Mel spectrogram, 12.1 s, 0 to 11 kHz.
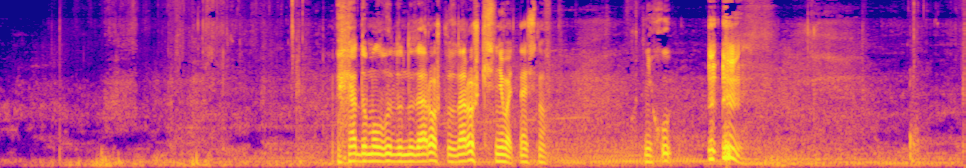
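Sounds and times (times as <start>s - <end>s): footsteps on dirt and grass: 1.3s - 5.3s, 10.1s - 12.0s.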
